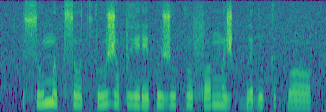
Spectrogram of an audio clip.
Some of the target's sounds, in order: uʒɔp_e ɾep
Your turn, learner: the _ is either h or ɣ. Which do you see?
ɣ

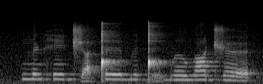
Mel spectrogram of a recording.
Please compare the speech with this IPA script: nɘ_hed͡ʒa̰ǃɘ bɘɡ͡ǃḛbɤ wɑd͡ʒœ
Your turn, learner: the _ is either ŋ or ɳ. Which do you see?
ɳ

